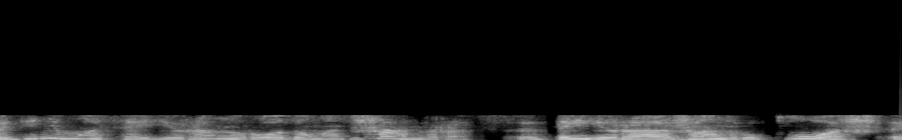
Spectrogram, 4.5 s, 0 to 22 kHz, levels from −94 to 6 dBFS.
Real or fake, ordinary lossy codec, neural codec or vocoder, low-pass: real; AAC, 16 kbps; none; 7.2 kHz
